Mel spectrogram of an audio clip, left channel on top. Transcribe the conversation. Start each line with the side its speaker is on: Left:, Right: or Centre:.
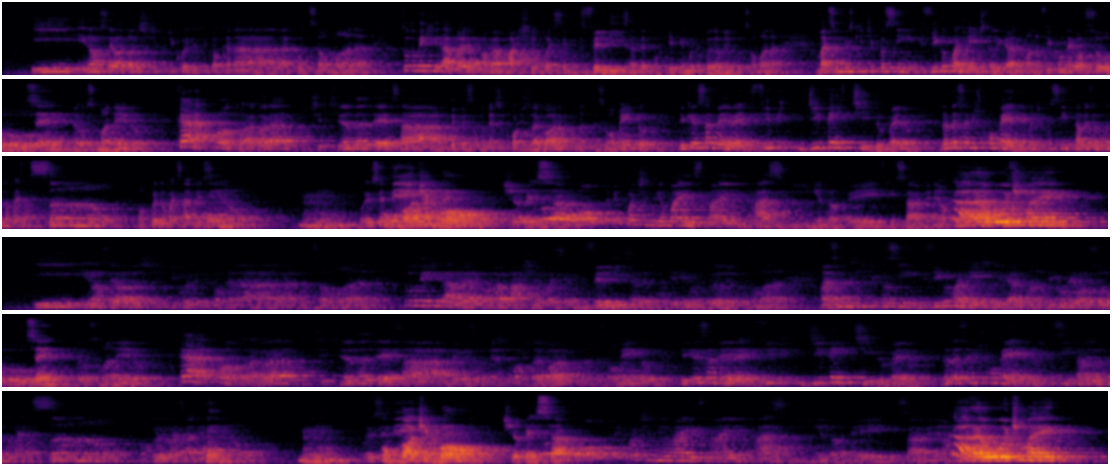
Left: E, e, nossa, eu adoro esse tipo de coisa que toca na, na condição humana. Tudo bem que a maior, a maior parte não vai ser muito feliz, até porque tem muita coisa ruim na condição humana, mas são filmes que, tipo assim, ficam com a gente, tá ligado, mano? Fica um negócio,
Right: Sim.
Left: negócio maneiro. Cara, pronto, agora, ti- tirando essa depressão das minhas costas agora, n- nesse momento, eu queria saber, velho, filme divertido, velho. Não necessariamente comédia, mas, tipo assim, talvez uma coisa mais ação, uma coisa mais, sabe, assim,
Right: Com,
Left: é um...
Right: hum,
Left: Você
Right: com
Left: tem
Right: um plot
Left: aí, cara,
Right: bom, deixa eu pensar.
Left: ou, ou também um plotzinho mais, mais rasinho, talvez, quem sabe, né? Uma
Right: Cara,
Left: coisa pra,
Right: o
Left: pra
Right: último
Left: se divertir.
Right: aí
